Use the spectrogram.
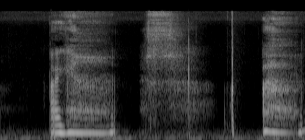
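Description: heavy breathing

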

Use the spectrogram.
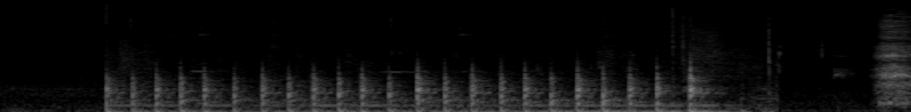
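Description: knocking on a door

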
